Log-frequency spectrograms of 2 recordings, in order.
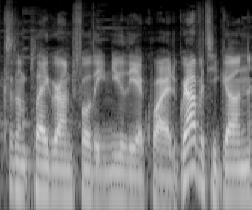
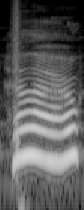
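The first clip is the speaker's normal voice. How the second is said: put-on high sing-song creepy little girl; ghost child. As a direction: breathe a tiny eerie hello. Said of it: "That's my creepy little girl impression".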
